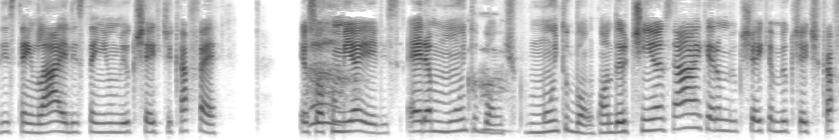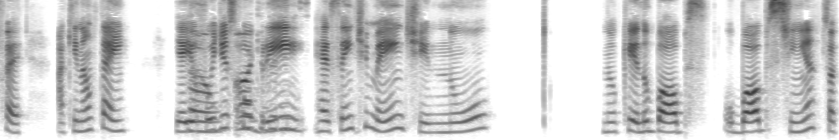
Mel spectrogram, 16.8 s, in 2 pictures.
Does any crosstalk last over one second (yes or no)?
yes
